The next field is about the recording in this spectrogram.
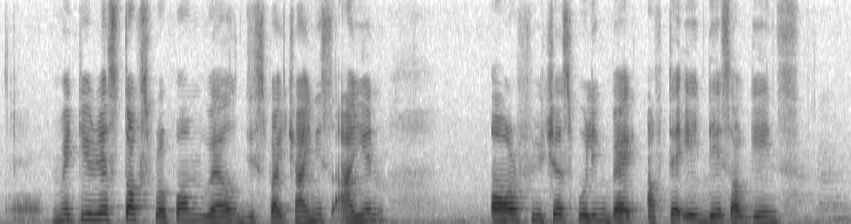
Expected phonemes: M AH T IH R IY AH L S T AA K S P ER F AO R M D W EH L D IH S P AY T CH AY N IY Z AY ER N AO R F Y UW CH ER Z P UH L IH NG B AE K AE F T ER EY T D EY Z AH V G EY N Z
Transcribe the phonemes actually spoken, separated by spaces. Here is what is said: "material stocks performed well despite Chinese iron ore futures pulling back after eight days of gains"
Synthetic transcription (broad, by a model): M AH T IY R IY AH L S T AA K S P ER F AO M W EH L D IH S P AY T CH AY N IY S AY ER N AO R F Y UW CH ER S P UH L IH NG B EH K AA F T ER EY T D EY S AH F G EY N S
